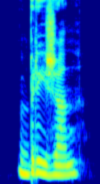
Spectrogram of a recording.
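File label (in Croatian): "brizan", Hrvatski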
